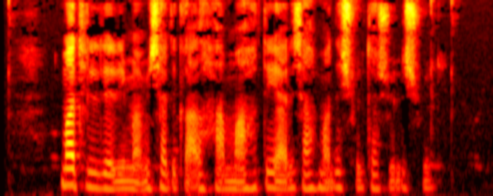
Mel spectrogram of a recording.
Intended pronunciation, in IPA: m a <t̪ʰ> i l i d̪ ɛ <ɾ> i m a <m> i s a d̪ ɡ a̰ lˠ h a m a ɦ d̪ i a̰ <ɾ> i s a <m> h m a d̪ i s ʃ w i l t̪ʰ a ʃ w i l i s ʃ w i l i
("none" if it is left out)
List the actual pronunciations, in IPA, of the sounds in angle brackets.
t̪ʰ, ɾ, m, ɾ, none

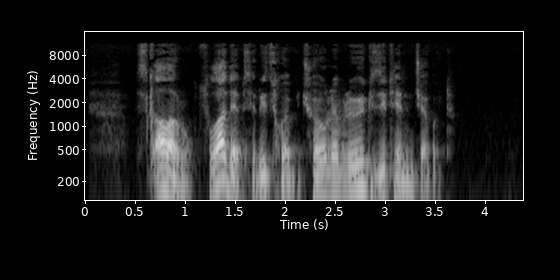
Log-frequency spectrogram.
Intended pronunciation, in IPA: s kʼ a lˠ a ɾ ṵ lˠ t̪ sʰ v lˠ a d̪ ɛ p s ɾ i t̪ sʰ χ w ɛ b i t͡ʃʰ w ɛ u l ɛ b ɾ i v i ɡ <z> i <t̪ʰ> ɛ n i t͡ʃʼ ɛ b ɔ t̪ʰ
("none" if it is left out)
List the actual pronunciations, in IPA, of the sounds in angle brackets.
z, t̪ʰ

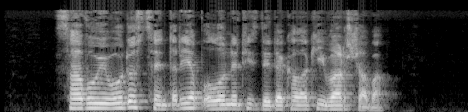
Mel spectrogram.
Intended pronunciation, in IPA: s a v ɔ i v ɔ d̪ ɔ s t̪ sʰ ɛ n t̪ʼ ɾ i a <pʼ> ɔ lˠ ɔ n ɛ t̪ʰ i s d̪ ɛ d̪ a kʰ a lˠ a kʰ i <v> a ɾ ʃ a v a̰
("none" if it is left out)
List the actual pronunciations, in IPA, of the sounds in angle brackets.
pʼ, v

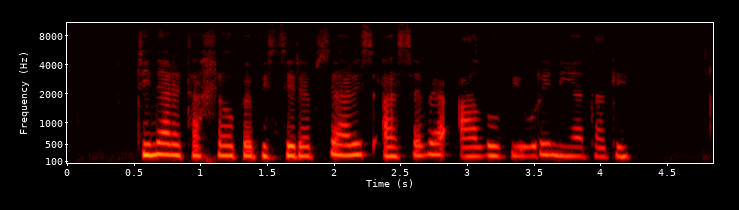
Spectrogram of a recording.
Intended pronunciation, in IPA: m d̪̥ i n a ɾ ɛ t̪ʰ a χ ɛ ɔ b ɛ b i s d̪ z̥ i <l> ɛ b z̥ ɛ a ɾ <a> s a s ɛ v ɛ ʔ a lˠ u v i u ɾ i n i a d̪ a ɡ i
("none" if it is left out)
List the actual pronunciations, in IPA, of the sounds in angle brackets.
ɾ, i

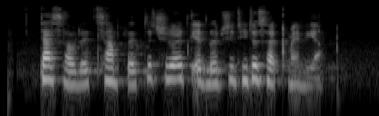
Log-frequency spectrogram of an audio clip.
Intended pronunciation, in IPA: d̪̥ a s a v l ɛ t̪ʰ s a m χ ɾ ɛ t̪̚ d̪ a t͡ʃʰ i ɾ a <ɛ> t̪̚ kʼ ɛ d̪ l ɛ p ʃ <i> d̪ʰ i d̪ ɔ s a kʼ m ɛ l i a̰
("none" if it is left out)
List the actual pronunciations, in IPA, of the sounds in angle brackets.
ɛ, i

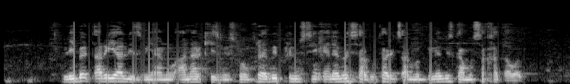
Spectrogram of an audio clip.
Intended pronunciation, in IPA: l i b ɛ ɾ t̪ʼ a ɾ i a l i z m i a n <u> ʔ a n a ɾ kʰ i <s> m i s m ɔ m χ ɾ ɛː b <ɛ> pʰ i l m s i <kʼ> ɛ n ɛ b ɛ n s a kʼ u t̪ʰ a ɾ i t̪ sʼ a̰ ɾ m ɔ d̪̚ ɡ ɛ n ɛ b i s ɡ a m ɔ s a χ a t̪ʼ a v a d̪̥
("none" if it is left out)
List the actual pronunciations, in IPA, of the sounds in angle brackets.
u, z, i, qʼ

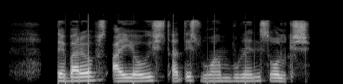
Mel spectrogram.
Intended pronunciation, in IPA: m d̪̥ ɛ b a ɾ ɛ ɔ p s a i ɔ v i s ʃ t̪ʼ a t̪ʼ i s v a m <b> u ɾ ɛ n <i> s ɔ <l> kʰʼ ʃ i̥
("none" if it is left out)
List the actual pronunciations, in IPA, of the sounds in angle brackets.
b, i, l

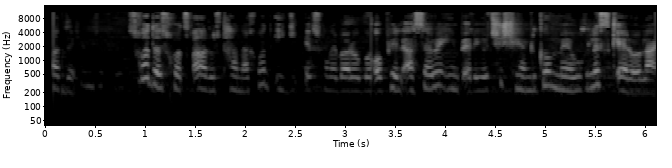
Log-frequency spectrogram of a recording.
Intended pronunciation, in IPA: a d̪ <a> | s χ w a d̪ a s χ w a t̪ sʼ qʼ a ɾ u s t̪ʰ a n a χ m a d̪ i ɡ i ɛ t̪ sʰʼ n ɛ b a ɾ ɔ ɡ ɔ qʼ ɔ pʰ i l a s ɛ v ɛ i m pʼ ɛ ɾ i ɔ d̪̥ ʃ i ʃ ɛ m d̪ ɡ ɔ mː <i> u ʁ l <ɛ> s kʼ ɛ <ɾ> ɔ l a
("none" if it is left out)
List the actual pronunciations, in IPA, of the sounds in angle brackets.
ɛ, ɛ, ɛ, ɾ

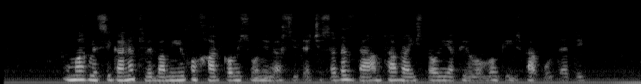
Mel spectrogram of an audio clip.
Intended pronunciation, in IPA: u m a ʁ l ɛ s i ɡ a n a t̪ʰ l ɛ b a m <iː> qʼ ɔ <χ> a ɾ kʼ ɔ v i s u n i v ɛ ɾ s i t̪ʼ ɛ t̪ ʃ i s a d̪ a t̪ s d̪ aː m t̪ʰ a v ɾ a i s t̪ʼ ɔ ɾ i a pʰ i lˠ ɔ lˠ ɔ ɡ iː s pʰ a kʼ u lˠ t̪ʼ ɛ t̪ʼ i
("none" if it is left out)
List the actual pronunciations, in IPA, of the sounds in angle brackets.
iː, χ

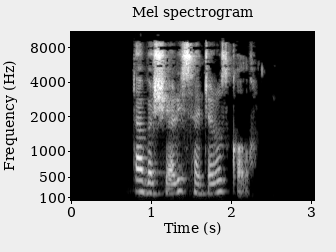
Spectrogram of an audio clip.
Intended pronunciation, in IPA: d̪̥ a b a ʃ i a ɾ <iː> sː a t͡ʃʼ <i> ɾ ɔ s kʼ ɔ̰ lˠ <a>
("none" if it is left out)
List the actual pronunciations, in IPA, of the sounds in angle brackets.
i, a, a

